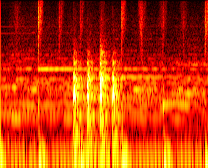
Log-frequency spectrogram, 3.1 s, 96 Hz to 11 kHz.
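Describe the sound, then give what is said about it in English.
Someone knocks on a hotel room door at 2 a.m.: a few separate thuds, then a quick burst of four firm knocks, then more spaced single knocks over a low steady hum. No one speaks. “Someone's knocking at the door.”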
